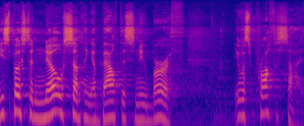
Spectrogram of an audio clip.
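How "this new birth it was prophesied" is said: ordinary talk, nothing marked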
